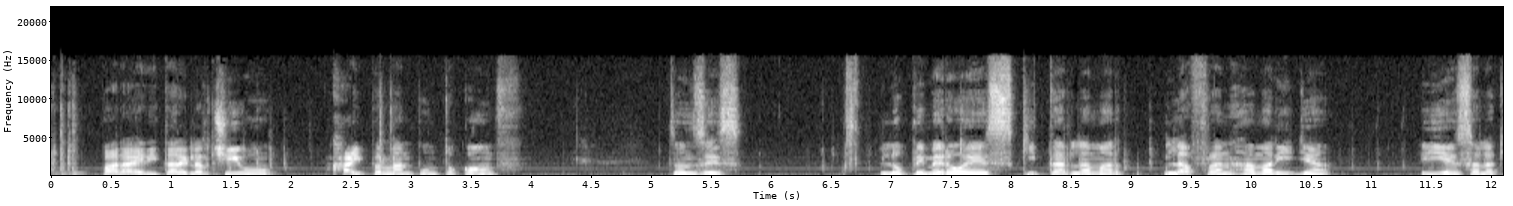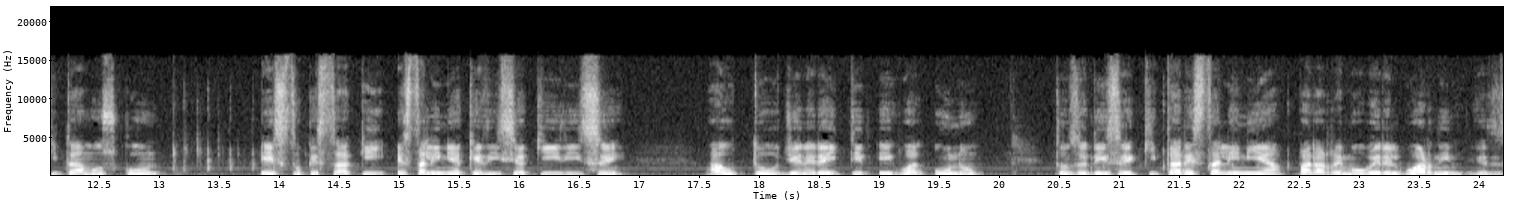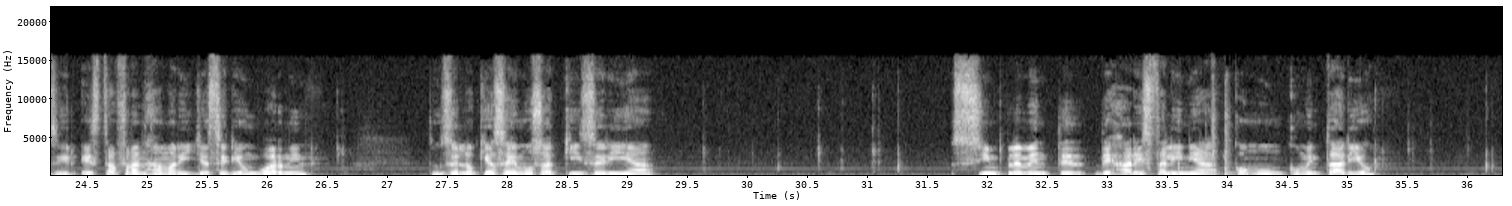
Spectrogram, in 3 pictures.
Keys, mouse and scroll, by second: 0.0-2.6 typing, 6.1 Down, 6.4 Down, 6.6 Down, 6.7 Down, 6.9 Down, 7.1 Down, 7.4 Up, 7.9-8.7 Up, 9.0 Down, 9.6-10.3 Down, 10.5 Down, 10.8 Down, 11.0 Down, 11.2 Down, 12.4 Down, 13.0 Up, 13.2 Up, 13.4 Up, 13.6 Up, 13.7 Up, 13.9 Up, 14.1 Up, 14.3 Up, 19.0 Right, 19.5 Right, 20.9 Right, 21.1 Right, 21.5 Right, 21.7 Right, 21.9 Right, 22.1 Right, 26.5 Up, 29.8 Down, 30.4 Up, 30.9 Right, 33.1 #, 33.7 space, 34.8 Left, 35.4 Delete, 35.8 Right.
